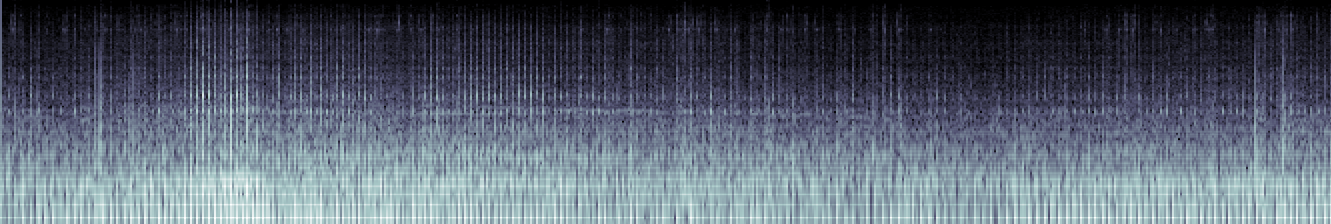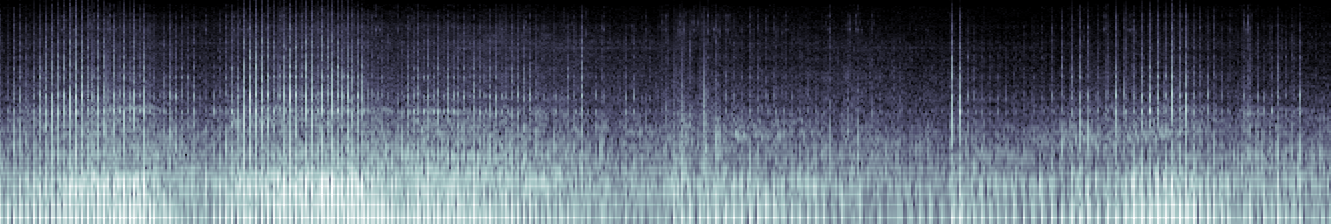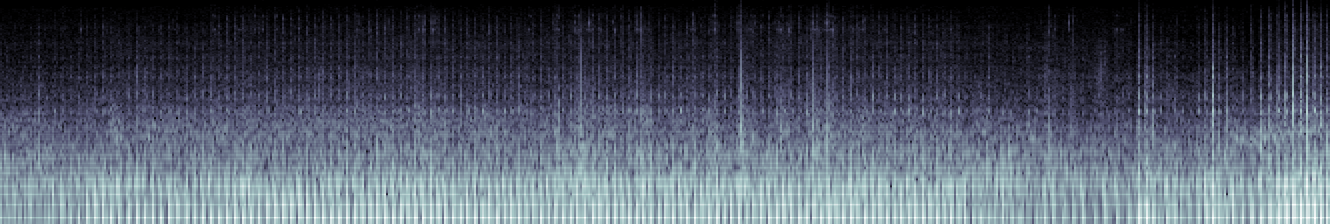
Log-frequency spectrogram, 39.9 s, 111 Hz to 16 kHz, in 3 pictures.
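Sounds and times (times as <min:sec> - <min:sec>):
motorcycle engine running: 0:00.0 - 0:39.9.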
